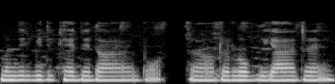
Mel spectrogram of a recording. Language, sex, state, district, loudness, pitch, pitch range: Hindi, female, Uttar Pradesh, Ghazipur, -15 LUFS, 200 Hz, 195-205 Hz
